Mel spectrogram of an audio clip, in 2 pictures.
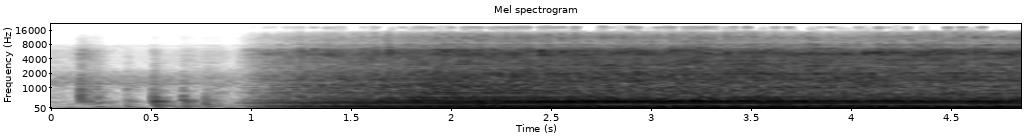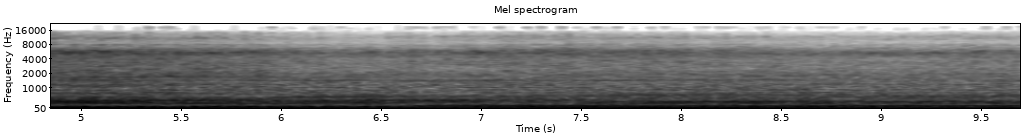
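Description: Small single-cylinder engine catches and settles into a steady, even beat of about four per second with no misses; runs fine.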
